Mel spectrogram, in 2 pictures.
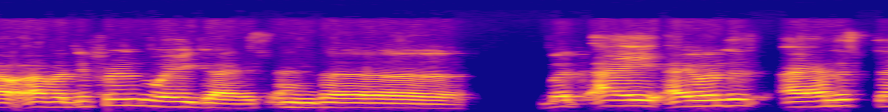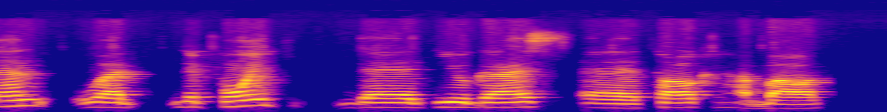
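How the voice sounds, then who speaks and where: With a Portuguese accent, a man talks at a very slow pace with ordinary pitch variation. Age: 20s. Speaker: language learner. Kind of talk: casual chat. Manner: halting.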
